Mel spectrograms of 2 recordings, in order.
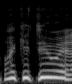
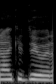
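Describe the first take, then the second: First: I could do it, much higher and louder, puppy voice with the stress on do; eager puppy, do punched up; voicing the puppy. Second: Said in the usual way. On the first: Owner speaking for her puppy, eager high loud puppy voice on I could do it. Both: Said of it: "And she comes over".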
